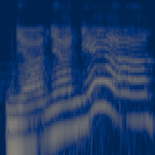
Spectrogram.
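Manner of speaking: high, drawn-out meowing; playful cutesy cat imitation; cartoon cat noises. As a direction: mew it slowly in a rising pitch. Imitating Desmond's cat meme reply.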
